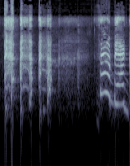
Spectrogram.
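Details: A child's bad cough: a fit of four quick, harsh coughs, then a wheezy breath in and a whimpering cry.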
